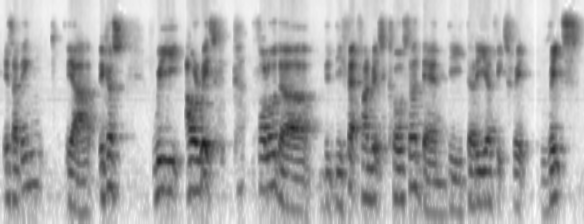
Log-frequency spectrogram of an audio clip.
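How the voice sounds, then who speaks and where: A man from Singapore with a Singaporean accent, talking casually as an interview guest in a halting way, often repeating words. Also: mid-range voice, expressive. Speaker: interview guest, real estate investor. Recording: echoey room, slightly dull sound.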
